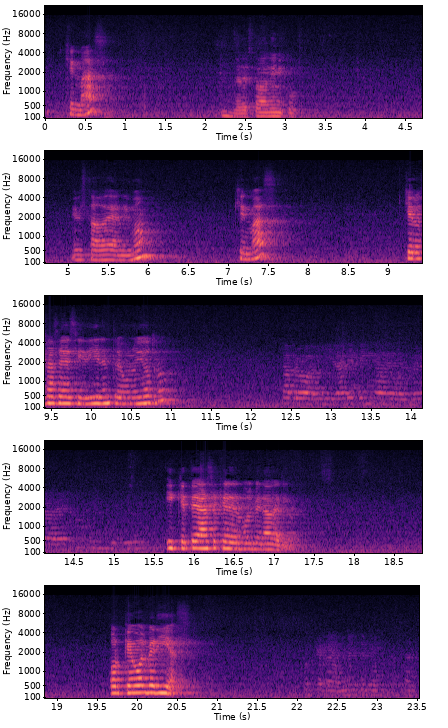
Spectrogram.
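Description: A woman speaks slowly and clearly through a microphone, in bursts with long pauses, in a large echoing hall.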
